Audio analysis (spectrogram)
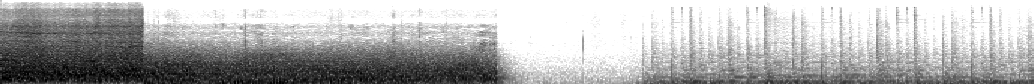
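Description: Jet aircraft landing, a loud roaring engine rush that drops sharply, falls almost silent for a moment, then returns as a quieter, steady engine hum with faint rattles.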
